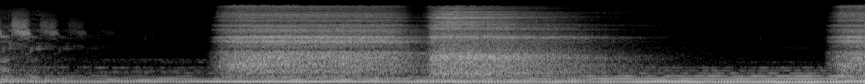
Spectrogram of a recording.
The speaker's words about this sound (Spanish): Cierre los ojos y comience a respirar exactamente así.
